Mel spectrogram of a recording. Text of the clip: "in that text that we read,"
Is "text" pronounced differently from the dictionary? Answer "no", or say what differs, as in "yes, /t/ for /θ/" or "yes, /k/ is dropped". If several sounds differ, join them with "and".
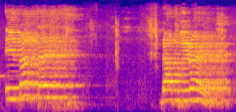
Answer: yes, /k/ is dropped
